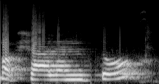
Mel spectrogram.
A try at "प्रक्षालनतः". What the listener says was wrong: आहा, न और तो जुड़ा थोड़े ना है, छुटा है ना।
